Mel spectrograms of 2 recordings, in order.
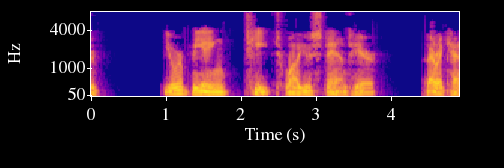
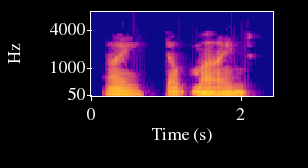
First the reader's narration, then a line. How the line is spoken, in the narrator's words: Laurie said wistfully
